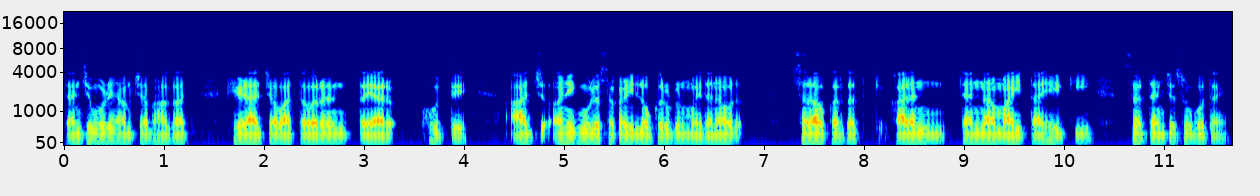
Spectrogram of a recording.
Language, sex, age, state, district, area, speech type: Marathi, male, 18-30, Maharashtra, Nagpur, rural, spontaneous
